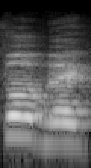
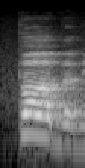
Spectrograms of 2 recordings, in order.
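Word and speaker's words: Pobl: Neus, donc négation, aucun, Pob, qui s'écrit P-O-B-L, mais qu'on dit Pob, semble-t-il le N ne se prononce pas pour peuple, Ken, donc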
